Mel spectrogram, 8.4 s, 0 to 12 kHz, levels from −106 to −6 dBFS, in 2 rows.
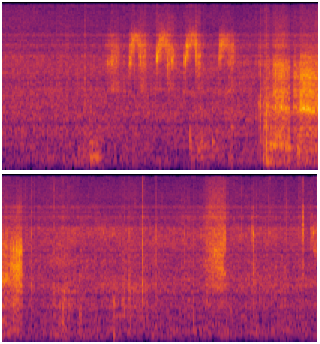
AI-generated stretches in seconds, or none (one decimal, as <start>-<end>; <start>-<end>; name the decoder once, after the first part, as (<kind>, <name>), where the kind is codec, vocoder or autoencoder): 0.0-8.4 (codec, SNAC)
